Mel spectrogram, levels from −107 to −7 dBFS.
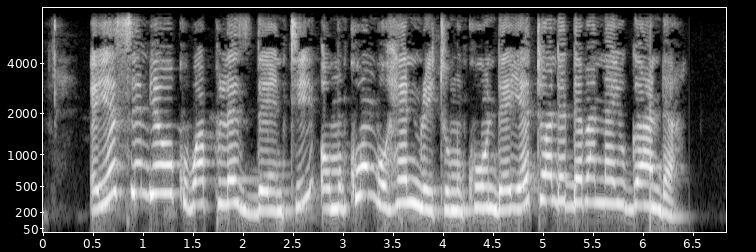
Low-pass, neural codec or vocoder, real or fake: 7.2 kHz; none; real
